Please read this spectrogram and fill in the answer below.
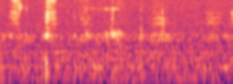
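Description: Near silence: faint room tone with a few small ticks, the clearest a single click about half a second in.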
